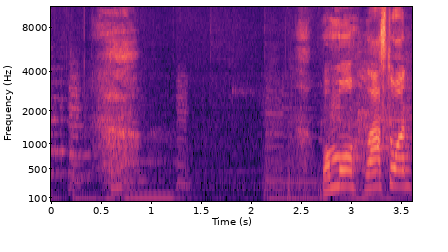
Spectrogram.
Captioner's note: gasps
